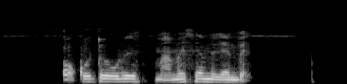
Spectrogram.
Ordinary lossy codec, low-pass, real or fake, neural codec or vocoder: MP3, 24 kbps; 5.4 kHz; fake; codec, 16 kHz in and 24 kHz out, 2.2 kbps, FireRedTTS-2 codec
